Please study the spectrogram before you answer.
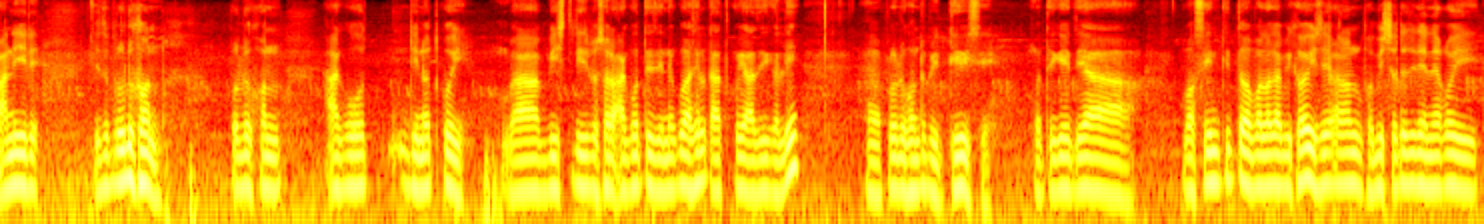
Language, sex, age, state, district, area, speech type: Assamese, male, 45-60, Assam, Barpeta, rural, spontaneous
